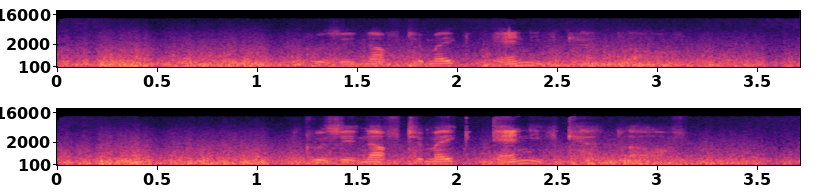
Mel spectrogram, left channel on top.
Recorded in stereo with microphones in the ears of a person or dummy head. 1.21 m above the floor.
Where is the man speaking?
75° right (ahead or behind); by 3.1 s 55° right (ahead or behind).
